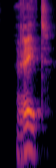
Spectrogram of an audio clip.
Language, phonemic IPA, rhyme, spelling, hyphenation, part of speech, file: Dutch, /reːt/, -eːt, reet, reet, noun / verb, Nl-reet.ogg
- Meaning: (noun) 1. a ripped-up spot, tear; cleft, crack, crevice 2. the butt crack, arse, anus 3. the butt, behind 4. (in geen reet nothing at all) nothing; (verb) singular past indicative of rijten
